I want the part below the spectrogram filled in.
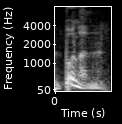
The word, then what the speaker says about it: Boleyn: Anne Boleyn must rate as one of the most misunderstood figures in British history, and also one of the most mispronounced. She probably would have called herself Anne Bullen.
